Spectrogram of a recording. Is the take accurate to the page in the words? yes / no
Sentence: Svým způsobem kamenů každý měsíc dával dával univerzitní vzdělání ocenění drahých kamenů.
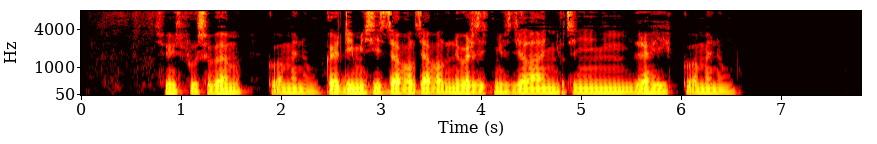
yes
